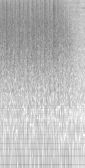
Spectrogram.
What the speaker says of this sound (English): a wooden box is the best defense against a machine gun turret.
